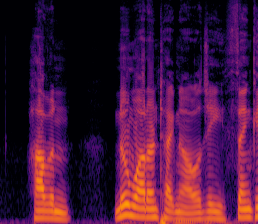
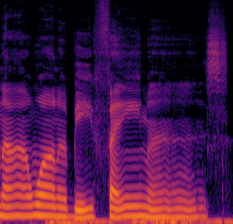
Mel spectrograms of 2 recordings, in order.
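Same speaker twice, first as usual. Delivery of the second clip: put-on slow, higher whine of a kid to his mom; a kid pleading with mom, slow whiny voice; 4 semitones higher, slower than usual. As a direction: drag it out like a sulking teen.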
